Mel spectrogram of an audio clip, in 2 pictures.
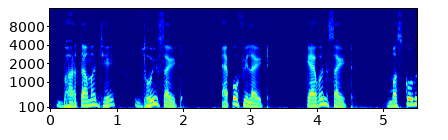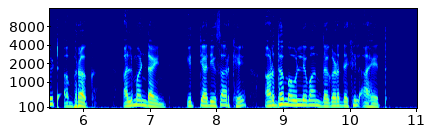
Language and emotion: Marathi, neutral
